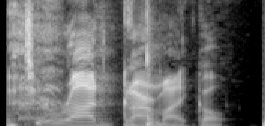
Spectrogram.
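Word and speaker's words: Jerrod Carmichael: earthquakes and the Golden Globes and Gerard Carmichael.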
